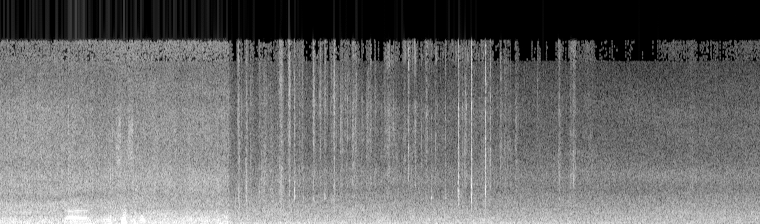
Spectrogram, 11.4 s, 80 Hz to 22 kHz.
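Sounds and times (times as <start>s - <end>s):
water splashing: 0.0s - 9.1s
waterfall on an easy accessible hiking trail roaring: 0.0s - 11.3s
speech: 1.0s - 2.8s.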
